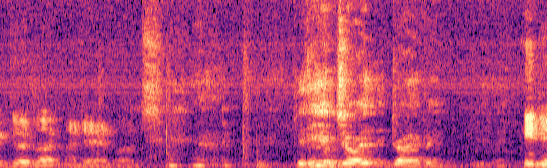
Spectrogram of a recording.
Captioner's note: laughs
